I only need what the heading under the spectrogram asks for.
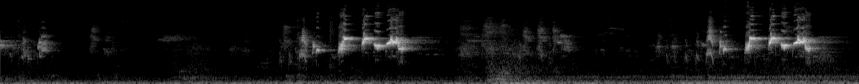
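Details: Red-whiskered bulbul singing in a morning contest, two loud clusters of sharp warbled notes about four seconds apart, with quiet chirps between and a brief low rumble midway.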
